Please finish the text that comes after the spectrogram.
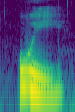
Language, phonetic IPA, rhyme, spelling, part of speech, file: Hungarian, [ˈujː], -ujː, ujj, noun, Hu-ujj.ogg
- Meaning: 1. finger, toe, digit (whether on hands or feet; inclusive of the thumb) 2. sleeve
